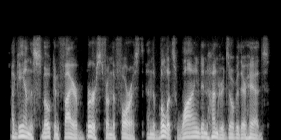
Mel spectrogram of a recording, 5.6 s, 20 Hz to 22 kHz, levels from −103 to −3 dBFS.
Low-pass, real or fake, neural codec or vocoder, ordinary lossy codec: 7.2 kHz; real; none; Opus, 32 kbps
